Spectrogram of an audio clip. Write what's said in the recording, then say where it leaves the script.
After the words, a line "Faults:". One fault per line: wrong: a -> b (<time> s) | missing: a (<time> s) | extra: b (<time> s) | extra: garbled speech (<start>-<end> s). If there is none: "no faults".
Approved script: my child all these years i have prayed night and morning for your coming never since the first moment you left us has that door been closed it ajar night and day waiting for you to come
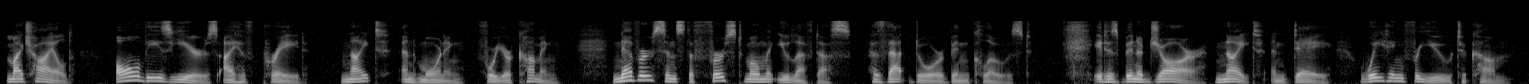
my child all these years i have prayed night and morning for your coming never since the first moment you left us has that door been closed it has been ajar night and day waiting for you to come
Faults:
extra: has been (11.1 s)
